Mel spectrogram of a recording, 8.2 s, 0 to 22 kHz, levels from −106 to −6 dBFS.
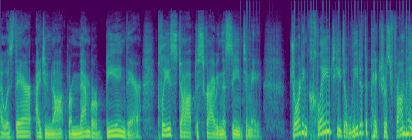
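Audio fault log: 1.13–1.18 s, 3.68–3.73 s, 6.23–6.28 s: overlapping chunks. A 50 ms segment plays twice at each join, heard as a stutter between "was there I do" and "remember being there", just before "describing the scene", and at 6.23 s. The even 2.5 s spacing points to chunked processing where each block restarts early.
4.79 s to end: periodic USB or driver dropouts. After "describing the scene", brief slices of signal are replaced by silence every 64 ms, giving a steady tick train heard only while sound is present. This fits a recurring bus or driver stall interrupting audio delivery.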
